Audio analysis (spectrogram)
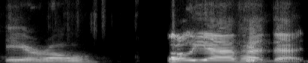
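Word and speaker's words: Aero: the arrow candy bar it's pronounced Arrow oh yeah I've had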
